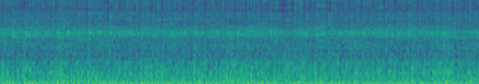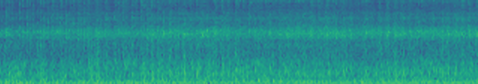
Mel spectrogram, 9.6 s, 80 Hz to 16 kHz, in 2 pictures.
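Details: 1987 Honda Gold Wing GL1200 with electrical issues: intermittent cranking, exhaust backfire at key-off. Harsh, uneven open-pipe idle, firing pulses lumpy and irregular with a slight hunt; rough running, cause unconfirmed.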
